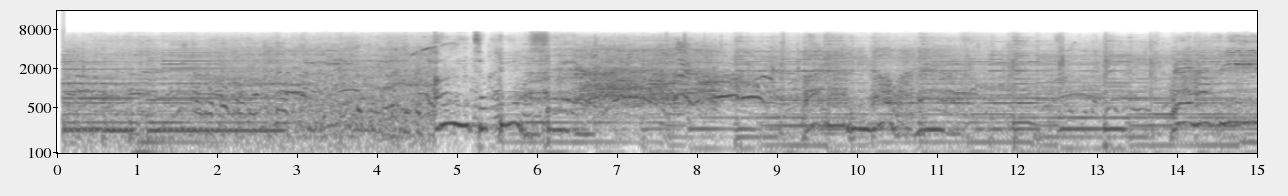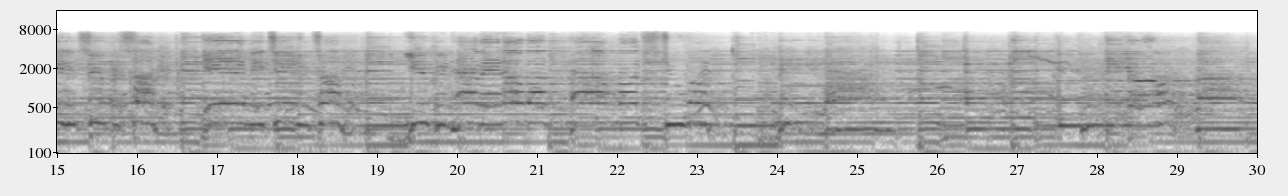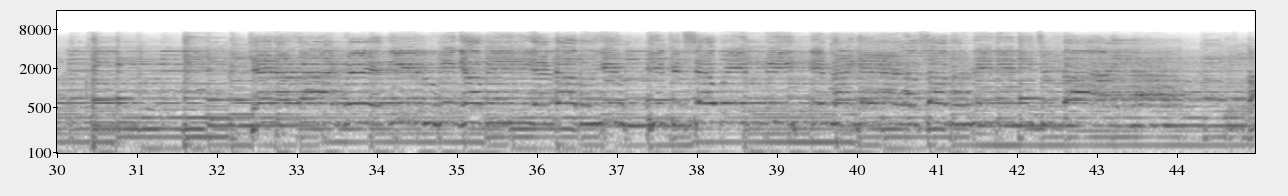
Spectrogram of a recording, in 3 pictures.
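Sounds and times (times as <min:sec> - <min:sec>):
live rock band: 0:00.1 - 0:44.9
person singing: 0:13.8 - 0:26.1, 0:27.4 - 0:30.2, 0:32.3 - 0:44.1.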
